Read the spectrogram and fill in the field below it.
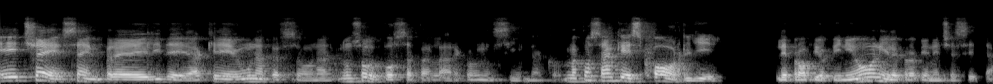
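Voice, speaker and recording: Speaking at a moderate pace, a man with a medium pitch makes very wide pitch swings and big swings in loudness. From Pordenone, Friuli, northeast Italy. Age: 60s. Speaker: mayoral candidate. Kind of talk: interview. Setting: live-streamed TV interview. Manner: measured, formal.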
